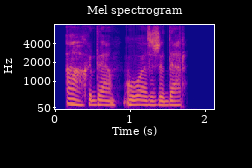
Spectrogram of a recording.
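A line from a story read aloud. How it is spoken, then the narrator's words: Embarrassed mumble. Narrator (Russian): пробормотала я, чувствуя себя совсем глупо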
